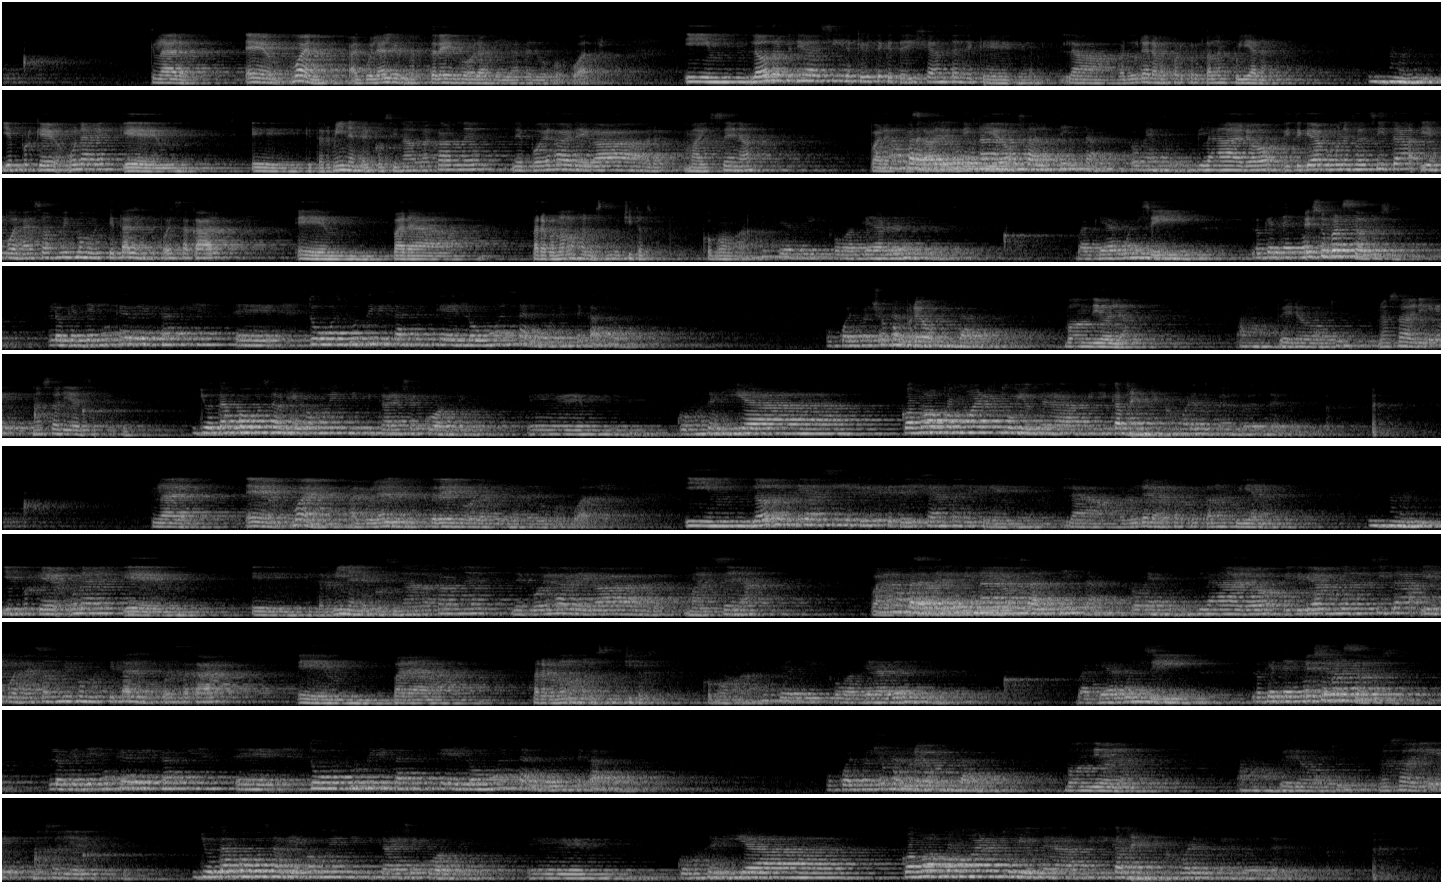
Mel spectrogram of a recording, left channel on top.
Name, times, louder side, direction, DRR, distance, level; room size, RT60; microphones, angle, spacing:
voice 1, 1.5-2.0 2.4-6.0 6.8-12.7 14.4-16.3 16.9-22.0 23.1-23.3 23.6-24.5 26.3-31.0 31.7-33.4 34.1-35.3 35.8-36.3 40.3-40.7 41.8-42.8 52.0-52.5 53.8-54.6 55.9-56.5 56.9-57.5 57.9-59.0, left 3 dB, 50° left, 2 dB, 0.4 m, -29 dB
voice 2, 13.7-14.3 23.1-25.4 25.7-26.2 36.2-38.2 39.5-40.6 41.3-42.4 43.6-49.4 51.4-53.1 55.5-56.0 56.3-56.7 57.1-57.6 59.5-62.2 62.8-66.0 66.6-70.5, equal, 85° left, -3 dB, 1.8 m, -28 dB
9.3 x 8.4 x 3.2 m, 2.4 s
head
